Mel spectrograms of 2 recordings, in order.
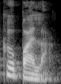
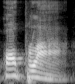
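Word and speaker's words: kepala: দিয়া পুঁয়া ক পায়লা, আমি আবার বলতেছি ক পায়লা, অনেকে বলে কপলা কপালা, ভাই ভুল উচ্চারণ ওটা।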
